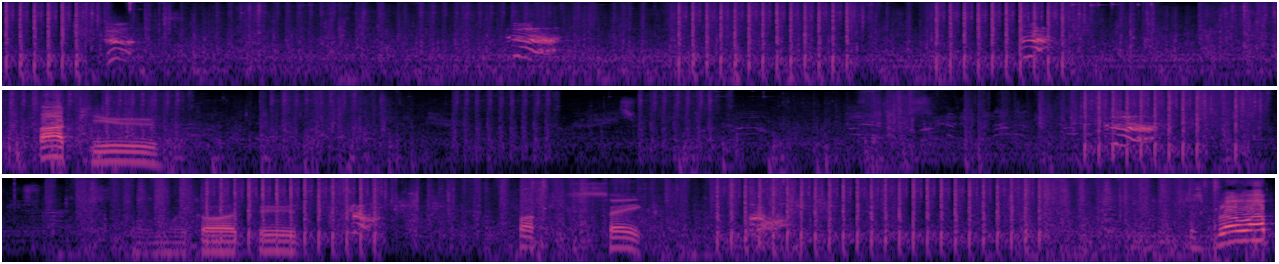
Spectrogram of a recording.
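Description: A helicopter's rotor thumps overhead.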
